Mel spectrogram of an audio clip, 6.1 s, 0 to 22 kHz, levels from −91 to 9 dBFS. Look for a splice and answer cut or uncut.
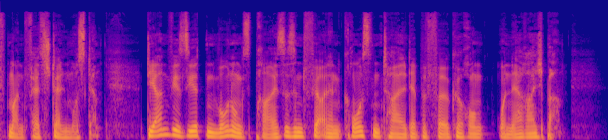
cut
